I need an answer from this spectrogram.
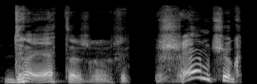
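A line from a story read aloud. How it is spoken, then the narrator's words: Exclamation then laughter. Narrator (Russian): воскликнул Гарин и расхохотался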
